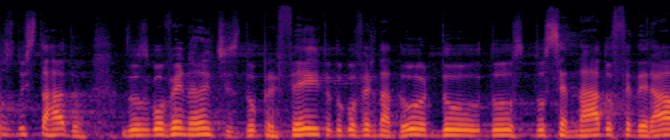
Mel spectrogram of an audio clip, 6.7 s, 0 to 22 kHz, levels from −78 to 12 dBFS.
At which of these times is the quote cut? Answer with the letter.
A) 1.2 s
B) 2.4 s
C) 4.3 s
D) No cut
C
